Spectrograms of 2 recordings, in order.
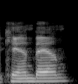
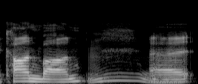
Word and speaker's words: Kanban: British English would say Kanban and the the proper Japanese pronunciation I think is Kanban very staccato but nobody nobody nobody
